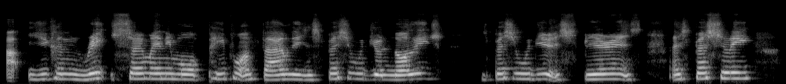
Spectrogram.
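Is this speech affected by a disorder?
Yes: bilateral cleft lip and palate.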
